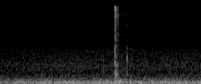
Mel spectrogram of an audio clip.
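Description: A single sharp plastic click about a second in, as a fuse puller or spare fuse is snapped out of its clip in a car's under-hood fuse box, over a low steady rumble.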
